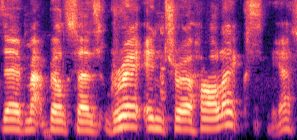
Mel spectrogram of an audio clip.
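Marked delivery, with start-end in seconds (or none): none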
